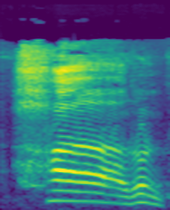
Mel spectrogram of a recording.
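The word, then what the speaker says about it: حارٌّ: Harun. Because the shadda is on ra. So you got to pronounce it properly.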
